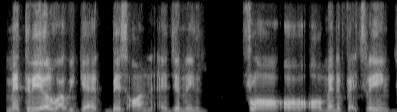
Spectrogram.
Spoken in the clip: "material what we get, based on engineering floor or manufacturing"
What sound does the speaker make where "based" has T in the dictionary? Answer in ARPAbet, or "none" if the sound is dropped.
none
